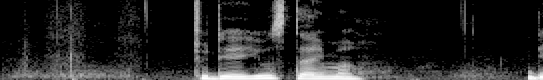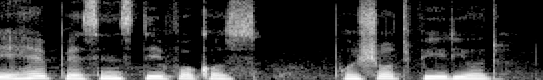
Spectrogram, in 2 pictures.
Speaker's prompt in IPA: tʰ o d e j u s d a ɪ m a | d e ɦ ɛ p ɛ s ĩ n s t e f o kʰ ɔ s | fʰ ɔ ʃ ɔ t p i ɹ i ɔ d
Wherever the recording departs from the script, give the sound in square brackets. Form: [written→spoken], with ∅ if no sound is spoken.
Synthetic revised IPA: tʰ [o→u] d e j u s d a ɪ m a | d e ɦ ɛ p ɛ s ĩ n s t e f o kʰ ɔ s | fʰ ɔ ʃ ɔ t p i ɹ i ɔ d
